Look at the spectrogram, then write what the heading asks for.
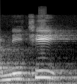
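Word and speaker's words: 日: Nhắc lại, đôi đếm ngày trong tiếng Nhật là chữ Hán như thế, chủ yếu đọc là Nichi.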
